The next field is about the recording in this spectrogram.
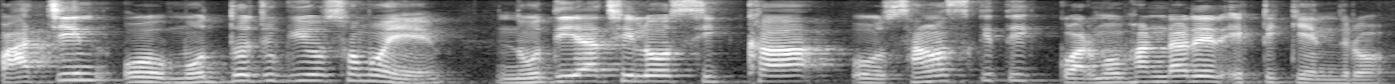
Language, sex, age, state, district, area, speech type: Bengali, male, 45-60, West Bengal, Nadia, rural, spontaneous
